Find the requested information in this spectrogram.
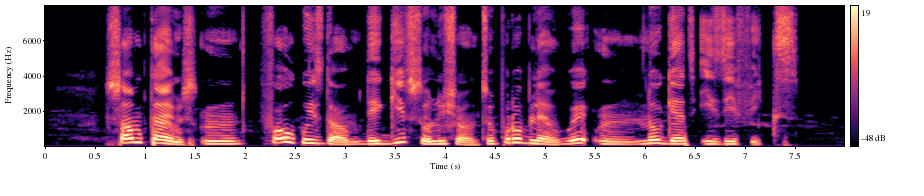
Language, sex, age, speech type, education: Nigerian Pidgin, male, 30-45, spontaneous, tertiary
